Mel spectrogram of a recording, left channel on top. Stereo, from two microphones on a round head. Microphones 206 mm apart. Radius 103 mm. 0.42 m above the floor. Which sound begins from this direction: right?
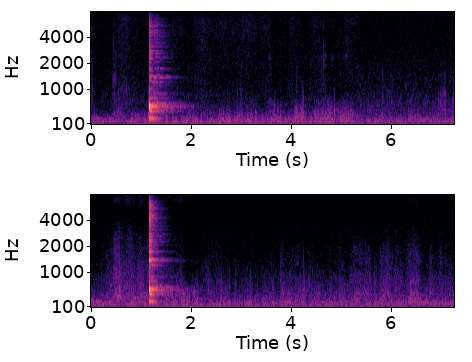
A cowbell, at 1.2 s.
